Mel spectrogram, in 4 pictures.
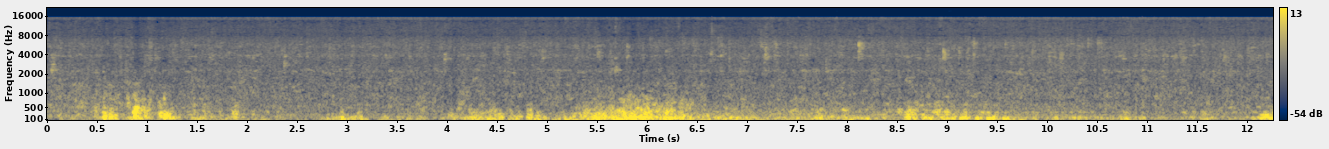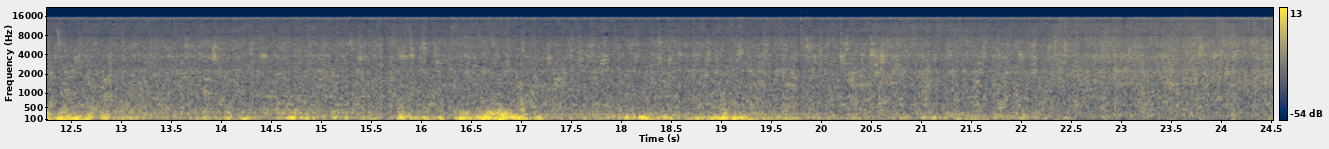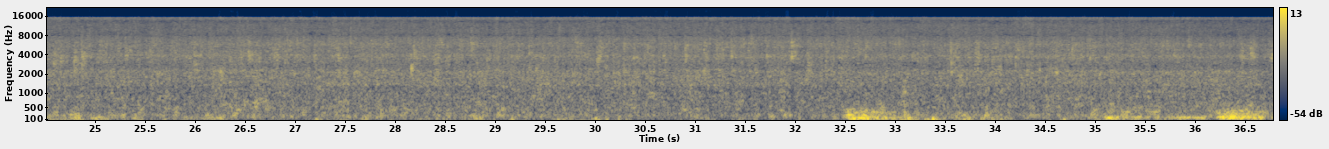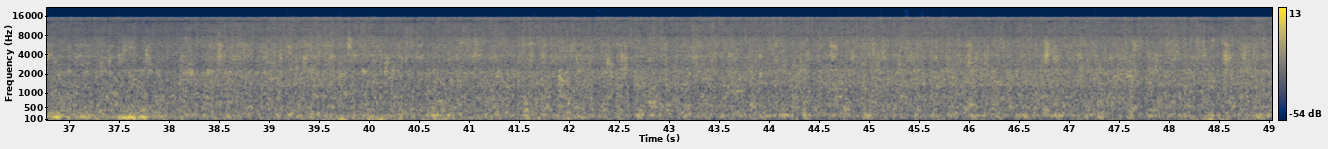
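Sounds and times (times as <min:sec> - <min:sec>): heavy rain falling: 0:00.0 - 0:49.0
thunder rumbling: 0:00.4 - 0:02.2, 0:02.8 - 0:13.1, 0:32.5 - 0:33.5.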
